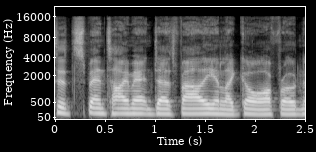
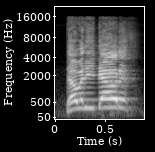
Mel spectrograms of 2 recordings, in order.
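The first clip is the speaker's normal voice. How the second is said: squeaky high voice; 5 dB louder, faster than usual. Pretend. Repeated, even higher.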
